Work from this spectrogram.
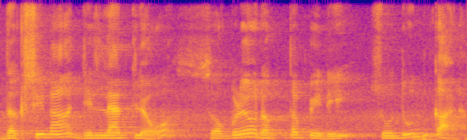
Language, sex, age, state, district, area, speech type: Goan Konkani, male, 60+, Goa, Bardez, urban, read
